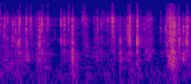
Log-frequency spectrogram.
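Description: A crinkly scrapbooking pouch is opened by hand, giving close, irregular bursts of crackling and crumpling plastic for several seconds, with no talk.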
